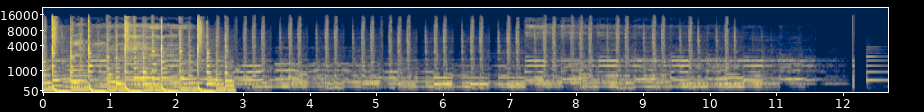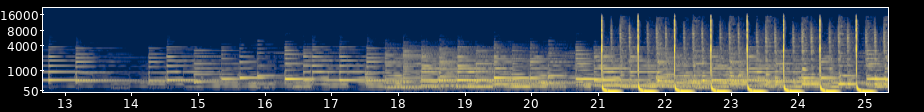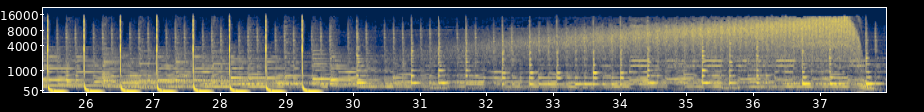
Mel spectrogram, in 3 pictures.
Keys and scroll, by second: 3.0 ctrl+a, 3.4 ctrl+t.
